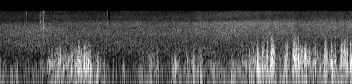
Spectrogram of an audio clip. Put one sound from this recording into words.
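Small waves wash gently onto a shore in the distance.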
